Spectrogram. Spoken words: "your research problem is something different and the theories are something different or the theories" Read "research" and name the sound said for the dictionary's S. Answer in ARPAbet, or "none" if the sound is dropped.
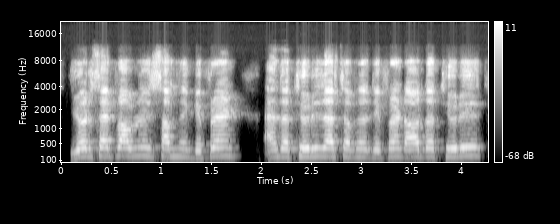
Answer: none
